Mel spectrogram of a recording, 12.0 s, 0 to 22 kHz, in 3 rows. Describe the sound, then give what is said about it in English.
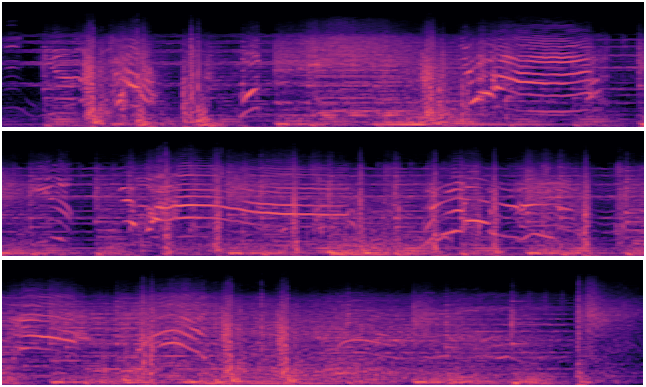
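Kicks landing on a stunt double in a fight scene from a 1990 martial arts film: a few sharp thuds and whacks within dense, loud action sound, with shrill cries and shouting voices. “But Joyce definitely actually hit whoever that was. Boom, boom, boom! 3 kicks.”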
